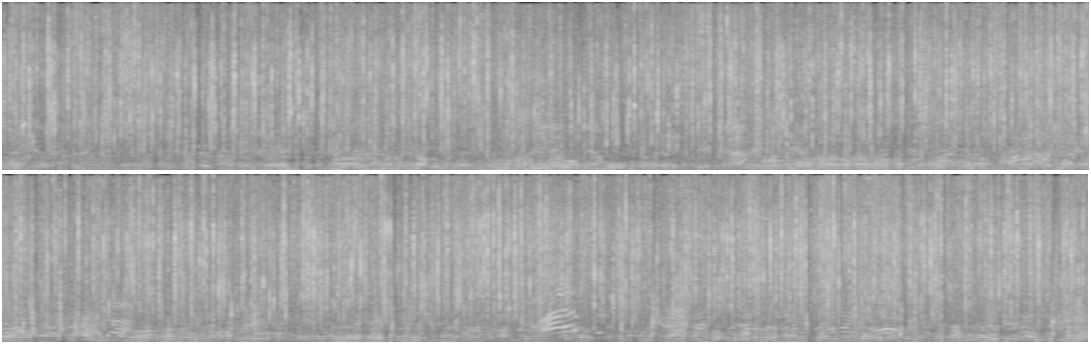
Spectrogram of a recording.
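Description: A crowd of people chatters nearby.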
